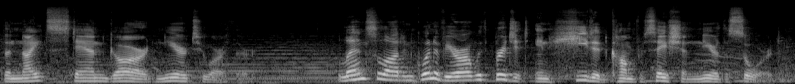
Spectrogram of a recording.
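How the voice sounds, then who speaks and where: A woman's voice: deep voice, big pitch swings, unhurried, soft background music. Woman narrating a fantasy radio play.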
